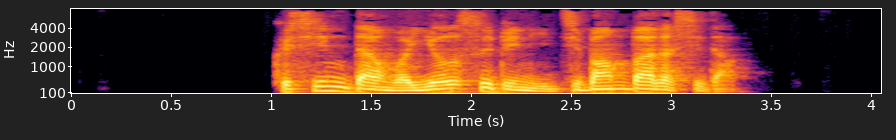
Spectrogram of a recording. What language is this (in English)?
Japanese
